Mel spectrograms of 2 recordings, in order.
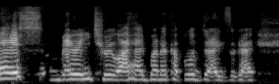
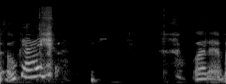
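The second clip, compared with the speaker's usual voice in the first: soft, higher, puzzled okay with a laugh; bemused acceptance; 7 semitones higher, 9 dB quieter, faster than usual. Retold or imitated. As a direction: shrug it off, amused. Her bemused reply, retold.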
